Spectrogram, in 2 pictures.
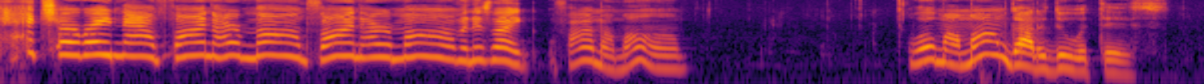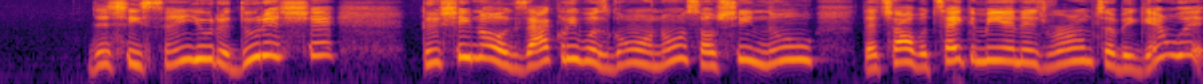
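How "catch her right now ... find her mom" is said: shouted repeatedly, pitched up. After breaking out of the room, retelling the uncle yelling, retelling the uncle's yelling. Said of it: "my uncle was yelling".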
